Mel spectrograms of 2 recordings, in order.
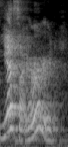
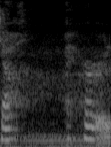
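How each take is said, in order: First: It is said in a full, emphatic voice. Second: It is whispered and rushed past quickly.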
